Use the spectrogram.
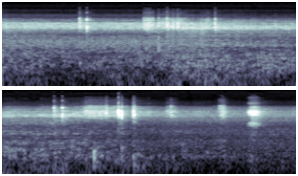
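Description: Faint, scattered key clicks on a computer keyboard, including an Enter press, tap out irregularly in a quiet room, with a few sharper presses near the end.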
